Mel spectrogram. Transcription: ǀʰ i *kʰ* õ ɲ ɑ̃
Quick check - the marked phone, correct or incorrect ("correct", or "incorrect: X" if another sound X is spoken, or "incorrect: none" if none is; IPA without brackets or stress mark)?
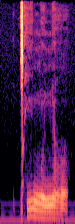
incorrect: ŋ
